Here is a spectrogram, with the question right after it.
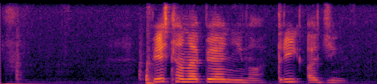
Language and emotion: Russian, neutral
